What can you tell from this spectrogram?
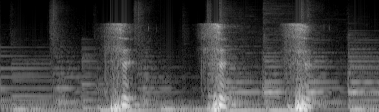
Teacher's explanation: Горло не вібрує, мовчить. Ми долонею не відчуваємо вібрацію голосових зв'язок. Звук ц приголосний, твердий, глухий.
